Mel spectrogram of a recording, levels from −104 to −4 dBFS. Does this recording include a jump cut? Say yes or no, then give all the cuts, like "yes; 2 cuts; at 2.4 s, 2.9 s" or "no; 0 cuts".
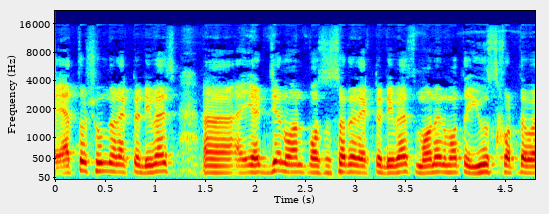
no; 0 cuts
